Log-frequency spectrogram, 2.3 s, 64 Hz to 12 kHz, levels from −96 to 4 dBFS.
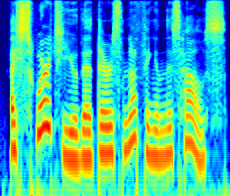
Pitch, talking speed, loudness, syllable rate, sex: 220 Hz, 285 wpm, -17 LUFS, 6.7 syllables/s, female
